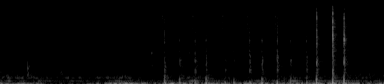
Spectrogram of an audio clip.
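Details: Xbox Elite Series 2 controller, left trigger tested during repair: crisp, light plastic clicks with each pull and release, even and clean with no scraping, unlike the right trigger rubbing the rear shell; normal trigger click.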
